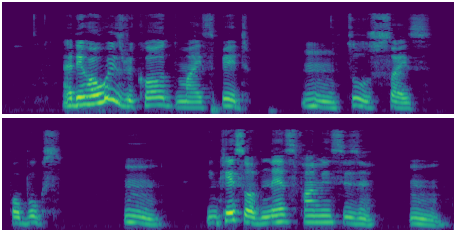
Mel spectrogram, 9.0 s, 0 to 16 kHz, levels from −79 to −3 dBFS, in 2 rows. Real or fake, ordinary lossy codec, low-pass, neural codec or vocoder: real; MP3, 48 kbps; 14.4 kHz; none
